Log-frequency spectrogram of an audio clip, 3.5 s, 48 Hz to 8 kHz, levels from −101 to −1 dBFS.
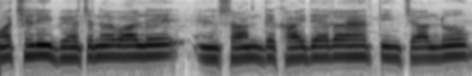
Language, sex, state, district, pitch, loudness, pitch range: Hindi, male, Madhya Pradesh, Katni, 180 Hz, -14 LUFS, 170-185 Hz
